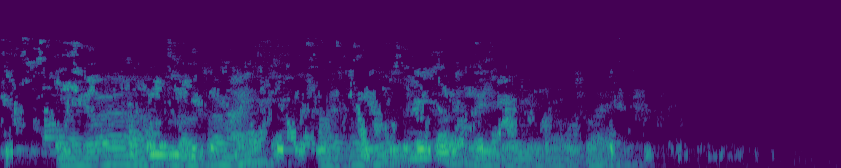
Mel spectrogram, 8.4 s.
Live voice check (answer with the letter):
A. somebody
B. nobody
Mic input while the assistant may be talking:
A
